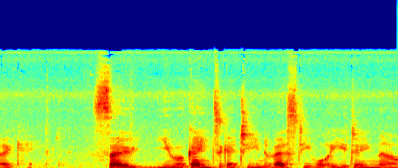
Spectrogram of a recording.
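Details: Adult woman speaking; no speech disorder.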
